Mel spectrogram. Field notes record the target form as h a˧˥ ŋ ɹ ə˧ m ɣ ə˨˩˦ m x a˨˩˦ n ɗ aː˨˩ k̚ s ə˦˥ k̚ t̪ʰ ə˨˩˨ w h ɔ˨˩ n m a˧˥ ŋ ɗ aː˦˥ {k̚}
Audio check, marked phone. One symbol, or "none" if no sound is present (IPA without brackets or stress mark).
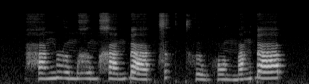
p̚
